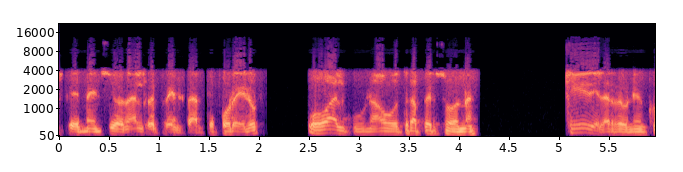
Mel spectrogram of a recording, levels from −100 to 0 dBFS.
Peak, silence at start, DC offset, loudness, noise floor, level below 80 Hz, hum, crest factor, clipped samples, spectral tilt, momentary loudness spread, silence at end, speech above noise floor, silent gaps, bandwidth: -4 dBFS; 0 s; under 0.1%; -18 LUFS; -85 dBFS; -54 dBFS; none; 14 dB; under 0.1%; -5.5 dB/octave; 5 LU; 0 s; 67 dB; none; 12 kHz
